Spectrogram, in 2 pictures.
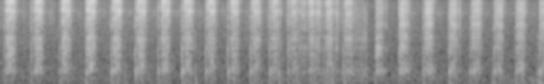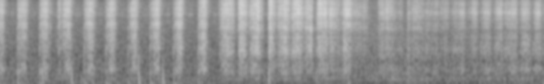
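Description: A graphite pencil makes hatching and shading strokes across the flat white paper page of a spiral sketchbook. Quick, steady back-and-forth strokes, about two per second, give a bright, dry scratching rasp. The strokes grow softer toward the end and blur into a continuous shading hiss.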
